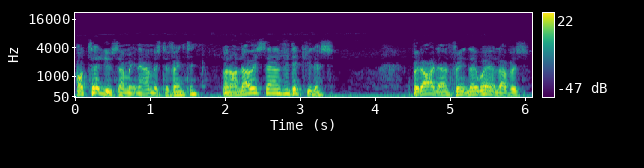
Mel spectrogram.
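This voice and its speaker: An actor playing a grieving, insistent widowed shopkeeper in a radio drama, with a working-class English accent and plain colloquial speech. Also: male voice, medium pitch, big pitch swings, a little fast, slightly rough, lo-fi sound. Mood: grieving, puzzled. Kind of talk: naturalistic radio drama acting.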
